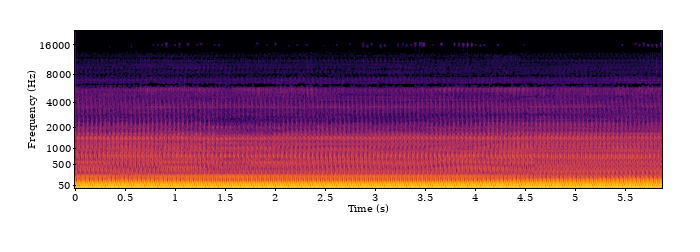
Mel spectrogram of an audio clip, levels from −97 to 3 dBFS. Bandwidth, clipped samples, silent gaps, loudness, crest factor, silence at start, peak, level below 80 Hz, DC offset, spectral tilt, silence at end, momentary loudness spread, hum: 5.6 kHz; under 0.1%; none; -20 LUFS; 8 dB; 0 s; -6 dBFS; -14 dBFS; under 0.1%; -9 dB/octave; 0 s; 1 LU; none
